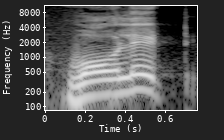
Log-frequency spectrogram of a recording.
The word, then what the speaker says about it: wallet: इसको सही उच्चारण वॉलेट।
